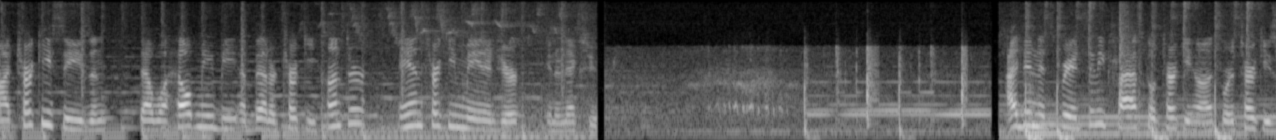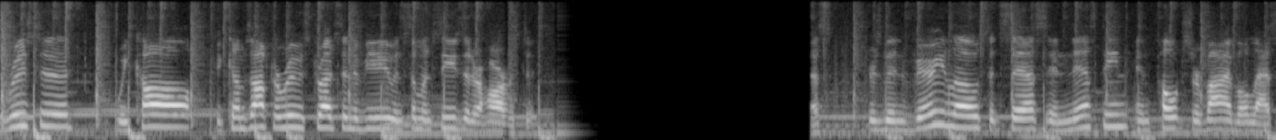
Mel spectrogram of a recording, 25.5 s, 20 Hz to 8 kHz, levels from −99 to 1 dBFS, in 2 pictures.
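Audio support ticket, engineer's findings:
Input switched to a poorer device, 5.97 to 9.99 s. Band stops at 3.1 kHz. 80 ms silence at switch. New noise floor, roughly 40 dB down. Level unchanged. Likely cause: input device change.

Short concealed packet loss at 17.80, 18.04 and 18.30 s. Gaps of 40, 20 and 20 ms. Receiver extends last sound, then blends back. Brief smear.

Long network dropout, 18.34 to 20.88 s. Last sound continues and fades, then about 2.3 s silence. Audio resumes with that stretch gone. Likely cause: network outage. Outside the switch, G.722 path reaches 8 kHz.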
